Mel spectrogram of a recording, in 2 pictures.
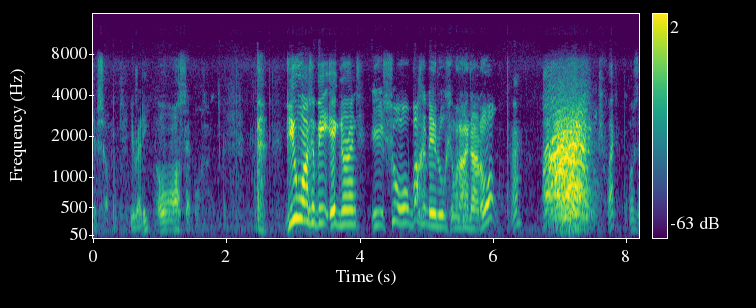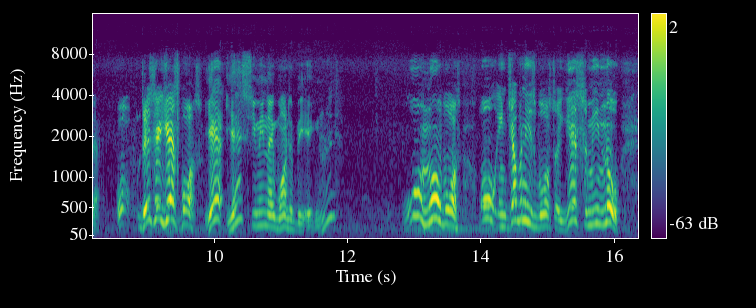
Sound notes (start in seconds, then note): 2.4 clears throat; 4.3 speaking Japanese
